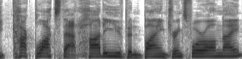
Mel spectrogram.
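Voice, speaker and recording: A man speaks in a plain, everyday voice at a moderate pace with a fairly high pitch. The recording is very clean with a silent background and has a dry, close sound with no echo. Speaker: podcast host.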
